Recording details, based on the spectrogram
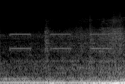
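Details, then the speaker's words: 2001 Mercedes E320 that cranked but wouldn't start, with the fuel pump relay bypassed: engine catches and settles into a steady low rumble with no knocks or misses; starts and runs normally. "There it runs. Okay. Then it cranks up. It runs."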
